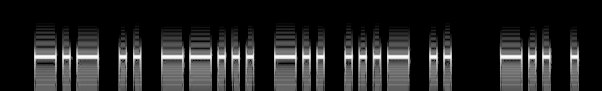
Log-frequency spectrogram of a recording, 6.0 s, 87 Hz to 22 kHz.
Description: Morse code, heard as a keyed tone, about 17 wpm, 700 Hz. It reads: KI7DVI DE
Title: USA Callsign DE Callsign - 6 Characters - 17wpm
